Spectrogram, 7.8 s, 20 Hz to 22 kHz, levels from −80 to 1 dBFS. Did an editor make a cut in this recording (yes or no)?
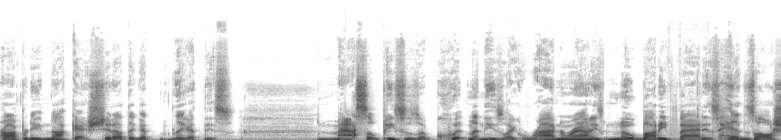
yes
